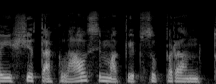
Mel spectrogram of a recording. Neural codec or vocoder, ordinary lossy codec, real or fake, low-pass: none; AAC, 32 kbps; real; 19.8 kHz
